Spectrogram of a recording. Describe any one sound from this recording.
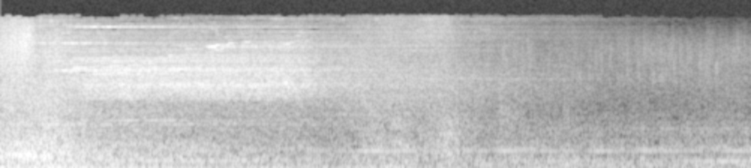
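A triumphant game fanfare bursts out loudly and fades away.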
